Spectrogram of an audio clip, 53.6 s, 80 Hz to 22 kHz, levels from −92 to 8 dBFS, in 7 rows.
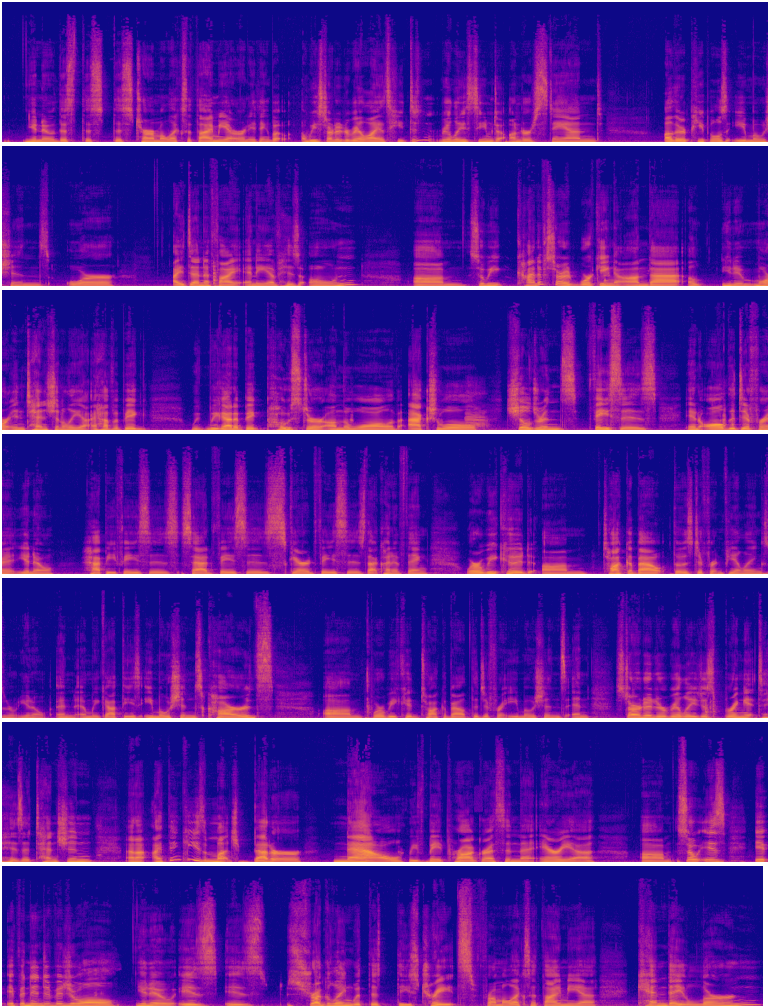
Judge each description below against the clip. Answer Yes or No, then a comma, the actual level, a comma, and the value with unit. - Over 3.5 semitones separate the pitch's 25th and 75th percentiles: No, narrow, 2.5 semitones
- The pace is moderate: Yes, average, 165 wpm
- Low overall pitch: No, medium, 185 Hz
